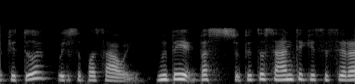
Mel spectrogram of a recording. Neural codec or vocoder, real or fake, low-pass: codec, 16 kHz, 0.5 kbps, FunCodec, trained on LibriTTS, 25 frames a second; fake; 5.4 kHz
